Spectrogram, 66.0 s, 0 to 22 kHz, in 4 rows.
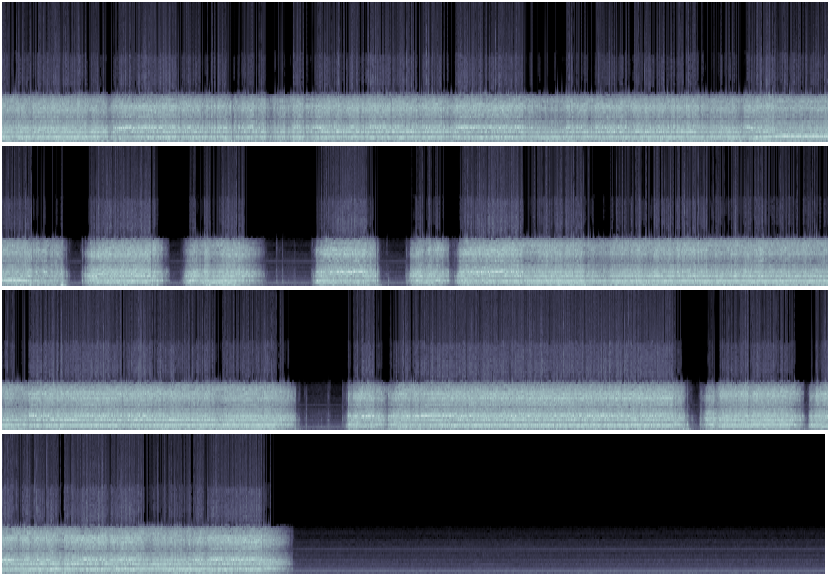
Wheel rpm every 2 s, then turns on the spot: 210, 220, 230, 230, 220, 220, 230, 230, 240, 130, 110, 70, 70, 180, 220, 230, 230, 220, 230, 110, 120, 210, 210, 140, 140, 220, 210, 140, 0, 0, 0, 0, 0.
24-26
